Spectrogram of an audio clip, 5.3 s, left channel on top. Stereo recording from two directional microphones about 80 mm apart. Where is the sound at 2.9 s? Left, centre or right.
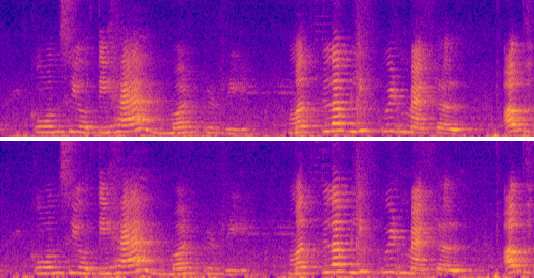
Centre.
